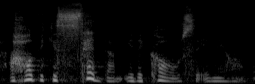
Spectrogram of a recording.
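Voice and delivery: awed whisper; whispered amazement. Real, not acted. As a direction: hush in wonder. Awed memory of his eyes.

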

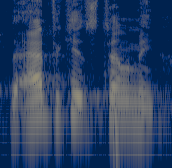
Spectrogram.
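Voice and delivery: ordinary delivery

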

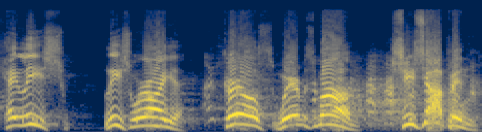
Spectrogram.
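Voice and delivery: loud calling for the wife, pitch up. Retold or imitated. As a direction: shout through the house for the missing wife.

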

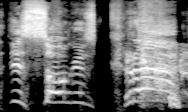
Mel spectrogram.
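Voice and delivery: high, loud slow shout. Pretend. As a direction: bellow it out. Mock Scottish shouting.

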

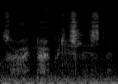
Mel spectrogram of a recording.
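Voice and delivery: fast hushed whisper. Real, not acted. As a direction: whisper it conspiratorially. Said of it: "Why are we whispering?".

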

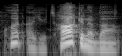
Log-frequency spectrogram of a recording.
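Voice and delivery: loud, incredulous retort; mock-exasperated disbelief; baffled. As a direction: act out total confusion, loudly. Retold baffled reply to mentor.

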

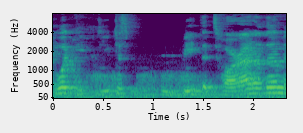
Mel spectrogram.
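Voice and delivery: high and loud disbelief; mock-aghast question; imitating shocked strangers; shocked parents. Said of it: "they were like".

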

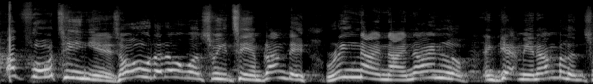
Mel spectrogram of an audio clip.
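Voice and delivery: very high-pitched mock indignation; exasperated teenage boy. Fourteen-year-old begging woman for ambulance, exasperated. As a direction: wail the protest in a high boyish voice. Injured boy rejecting tea and brandy.

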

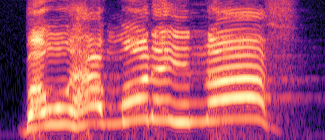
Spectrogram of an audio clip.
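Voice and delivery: high, loud rising proclamation; preacher's cry. Real, not acted. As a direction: call it out across the church.

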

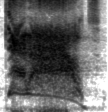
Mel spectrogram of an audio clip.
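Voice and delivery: loud, drawn-out imitated bellow; hammed-up furious shout; yelling old man. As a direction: roar it like an angry patient. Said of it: "And he's yelling".

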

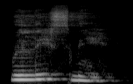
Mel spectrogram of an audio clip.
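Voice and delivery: slow, drawn-out eerie plea; otherworldly voice. A narrator's reading. Mysterious voice calling to Astrid, slow and eerie. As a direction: stretch the words out like a disembodied voice.

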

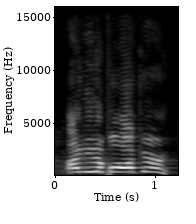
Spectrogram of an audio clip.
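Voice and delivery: loud, high call for a blocker; player calling for help. Acted. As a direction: shout for help from the field.

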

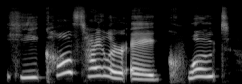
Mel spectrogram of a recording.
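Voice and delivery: normal talking voice

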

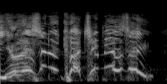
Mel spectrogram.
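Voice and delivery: very high, squeaky, amazed mailman voice; mailman's question. Retold or imitated. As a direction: play the mailman, pitch way up in disbelief. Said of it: "And he's like".

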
